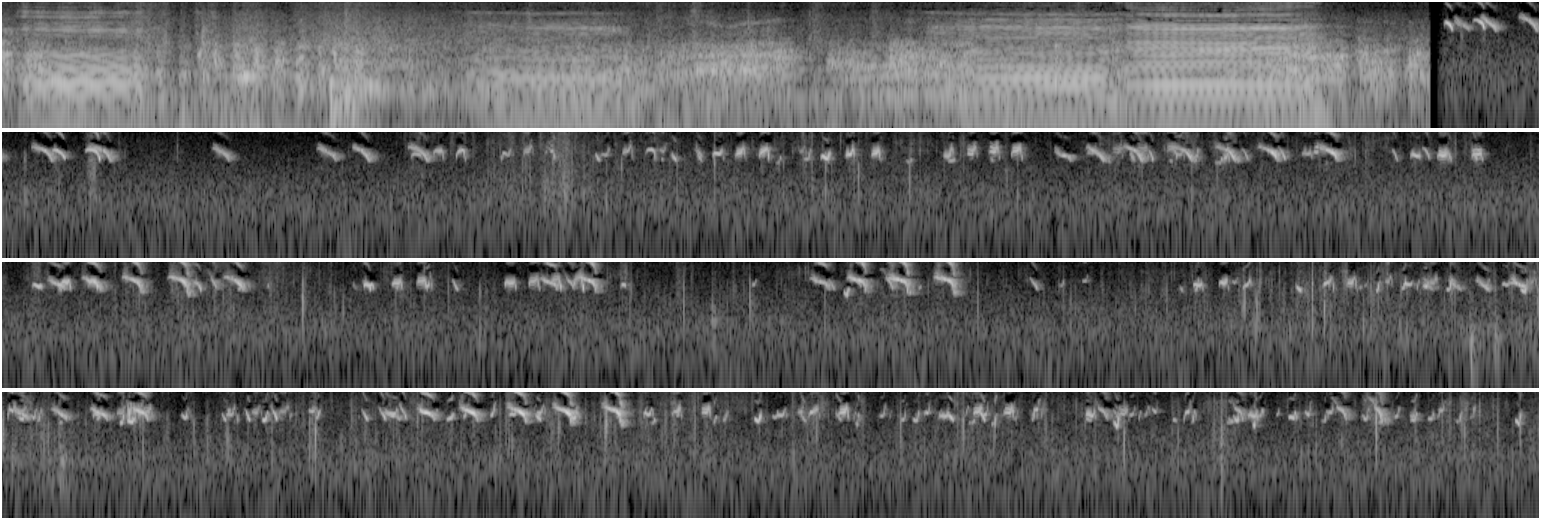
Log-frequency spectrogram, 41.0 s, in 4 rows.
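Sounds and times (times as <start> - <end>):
cow mooing: 0.0 - 1.0, 3.0 - 5.2, 6.0 - 9.0
quail chicks peeping: 0.0 - 7.5, 8.5 - 40.9.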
